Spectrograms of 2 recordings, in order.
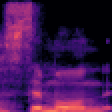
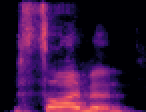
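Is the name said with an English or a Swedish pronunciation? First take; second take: Swedish; English. First: The name is said with a Swedish pronunciation. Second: The name is said with an English pronunciation.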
